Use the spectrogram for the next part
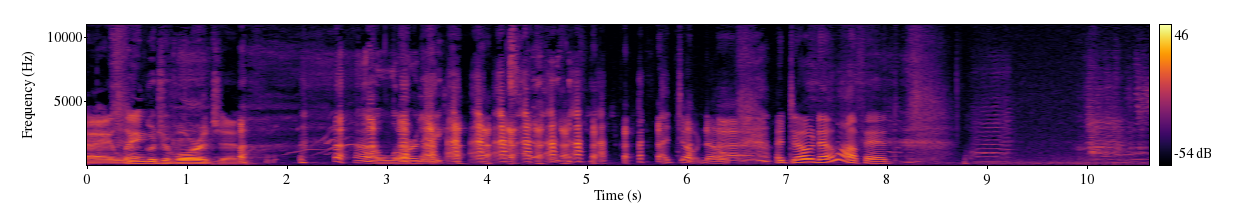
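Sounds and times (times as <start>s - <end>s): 
speech: 0.0s - 8.5s
laughter: 0.9s - 6.9s
baby bleating like a goat: 8.8s - 9.3s, 10.0s - 10.6s.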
